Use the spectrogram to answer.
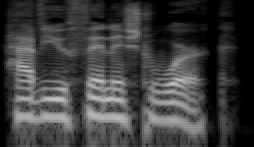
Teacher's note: So the emphasis is on work here, and have is weak.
